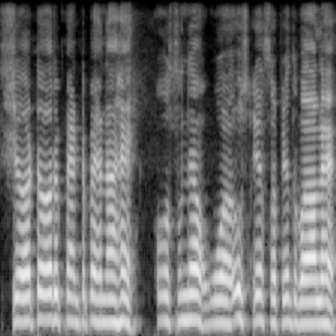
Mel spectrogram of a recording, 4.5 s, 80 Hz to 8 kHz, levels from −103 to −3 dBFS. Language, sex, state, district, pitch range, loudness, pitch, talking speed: Hindi, female, Haryana, Rohtak, 195-220 Hz, -15 LUFS, 210 Hz, 145 wpm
